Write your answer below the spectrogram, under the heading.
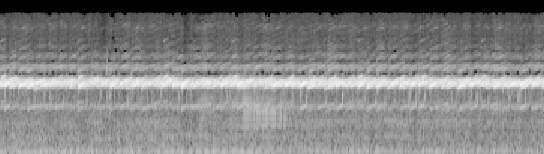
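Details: Dense chorus of spring peepers calling from a frog pond on an early spring night, steady high-pitched peeping blended into one ringing tone, interrupted midway by a brief softer rushing sound.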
